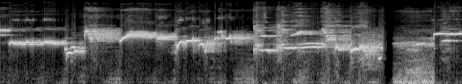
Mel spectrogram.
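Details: Clear whistled phrases and fast warbling slides from an Oriental magpie-robin imitating a canary. A brief drop-out comes near the end before the whistling resumes.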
